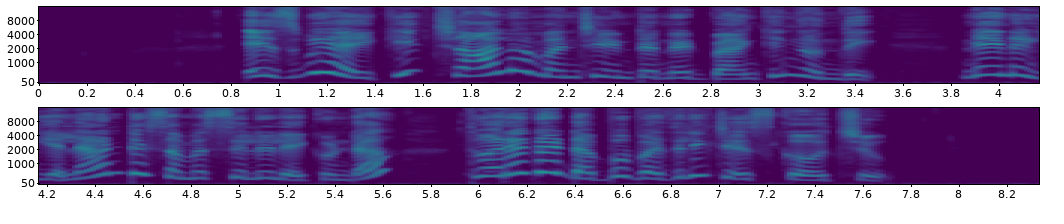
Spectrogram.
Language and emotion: Telugu, happy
